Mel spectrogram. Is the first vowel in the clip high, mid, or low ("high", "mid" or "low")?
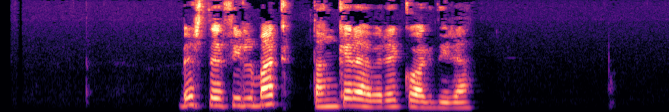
mid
